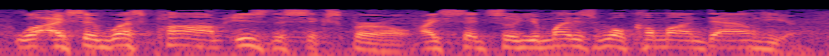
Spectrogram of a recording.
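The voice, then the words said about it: New York accent. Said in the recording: “If you can't tell from his accent, ... is a native New Yorker”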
